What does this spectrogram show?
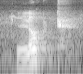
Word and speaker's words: looked: लुक का जब past हम यूज करते हैं, सेकंड फॉर्म यूज करते हैं, ईडी साउंड टे साउंड में ट्रांसफॉर्म हो जाती है. ये वर्ड लुक्ड प्रोनाउंस होगा.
